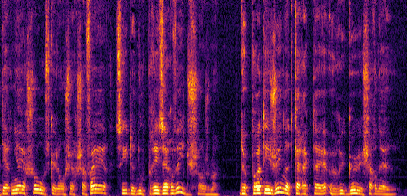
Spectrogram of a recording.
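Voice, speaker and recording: Here a man speaks at a high pitch with a dark, mellow tone. His pace is fairly slow. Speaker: Bible teacher. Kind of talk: sermon.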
